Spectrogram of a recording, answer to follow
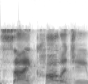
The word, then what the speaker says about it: psychology: In psychology, we do not hear the P sound, the P sound.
